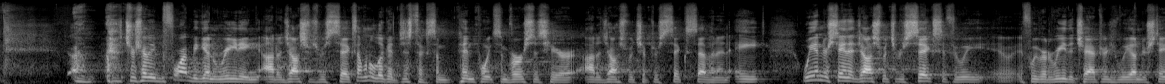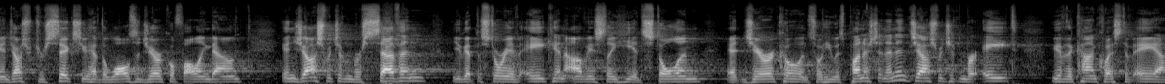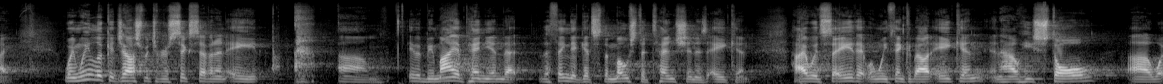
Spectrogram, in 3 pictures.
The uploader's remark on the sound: at Heritage Baptist Church, Lawrence Kansas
